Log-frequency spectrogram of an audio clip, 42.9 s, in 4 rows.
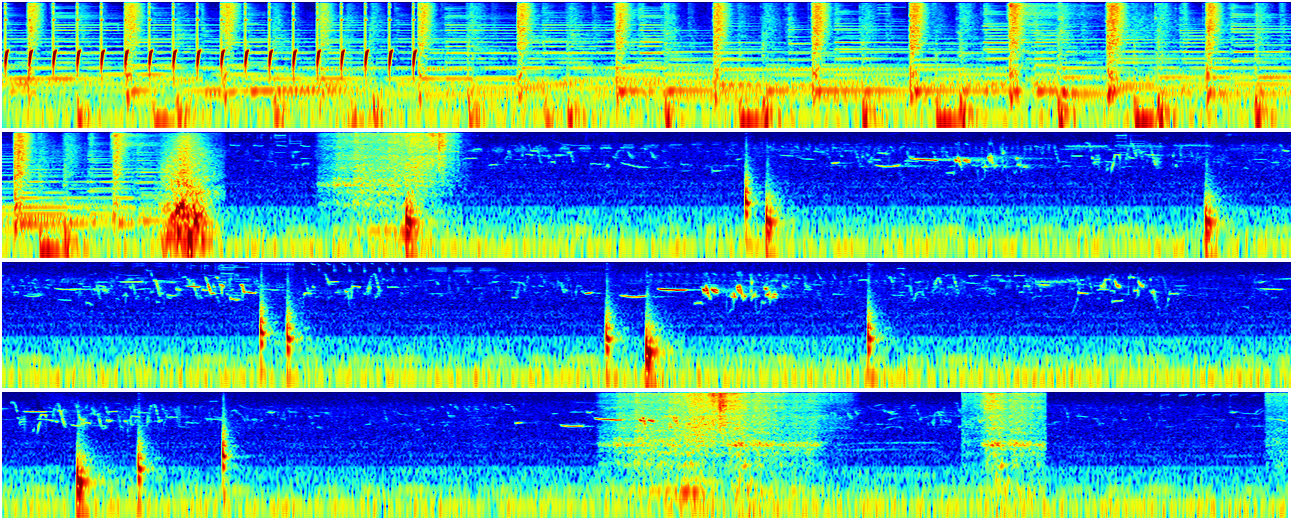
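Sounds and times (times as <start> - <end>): birds chirping: 0.0 - 3.5.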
